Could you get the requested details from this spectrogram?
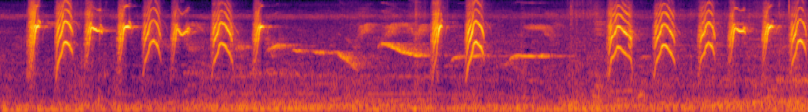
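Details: Masteran recording of a brown-throated sunbird in tight 'tembakan rapat' song: quick runs of piercing high chirps broken by lower, drawn-out downslurred whistles, then more rapid chirping, all over a faint hum.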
